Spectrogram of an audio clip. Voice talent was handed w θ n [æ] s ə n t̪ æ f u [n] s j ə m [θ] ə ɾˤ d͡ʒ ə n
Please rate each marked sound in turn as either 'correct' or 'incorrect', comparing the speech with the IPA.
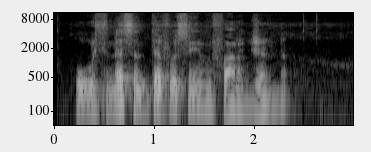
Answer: correct, incorrect: none, incorrect: f

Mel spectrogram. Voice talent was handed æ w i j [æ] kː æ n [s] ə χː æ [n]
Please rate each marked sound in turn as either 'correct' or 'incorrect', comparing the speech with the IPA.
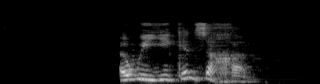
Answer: incorrect: i, correct, incorrect: m

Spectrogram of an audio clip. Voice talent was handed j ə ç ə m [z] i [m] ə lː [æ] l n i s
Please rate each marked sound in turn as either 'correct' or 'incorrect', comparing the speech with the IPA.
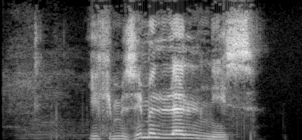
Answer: correct, correct, correct

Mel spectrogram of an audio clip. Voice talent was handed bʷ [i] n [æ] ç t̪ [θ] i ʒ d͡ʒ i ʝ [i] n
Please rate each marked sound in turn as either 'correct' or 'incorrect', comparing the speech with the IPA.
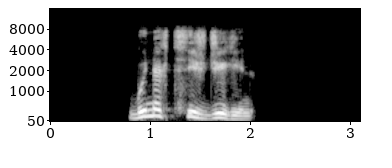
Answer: correct, correct, correct, correct

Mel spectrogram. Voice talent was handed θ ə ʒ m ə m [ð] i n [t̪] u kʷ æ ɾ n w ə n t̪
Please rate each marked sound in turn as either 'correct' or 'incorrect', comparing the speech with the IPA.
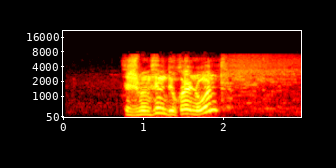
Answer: incorrect: θ, incorrect: d̪

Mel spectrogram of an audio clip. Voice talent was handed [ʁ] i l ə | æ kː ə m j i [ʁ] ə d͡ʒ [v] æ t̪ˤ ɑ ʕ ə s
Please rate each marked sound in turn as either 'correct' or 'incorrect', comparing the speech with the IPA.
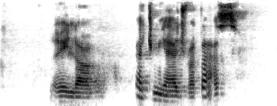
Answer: correct, incorrect: ʕ, correct

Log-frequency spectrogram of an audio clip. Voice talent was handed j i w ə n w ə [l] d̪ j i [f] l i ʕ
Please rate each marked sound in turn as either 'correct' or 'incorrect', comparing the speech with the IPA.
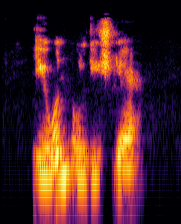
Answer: correct, incorrect: ʃ

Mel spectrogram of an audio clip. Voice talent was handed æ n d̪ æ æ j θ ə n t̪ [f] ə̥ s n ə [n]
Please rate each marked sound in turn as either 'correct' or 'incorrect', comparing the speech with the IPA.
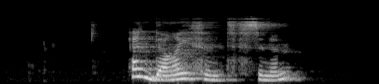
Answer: incorrect: θ, incorrect: m

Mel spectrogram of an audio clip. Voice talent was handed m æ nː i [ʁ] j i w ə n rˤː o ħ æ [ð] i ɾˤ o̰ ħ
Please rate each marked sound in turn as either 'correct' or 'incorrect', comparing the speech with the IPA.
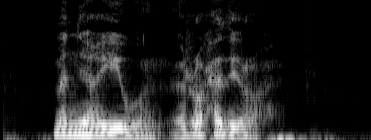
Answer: correct, correct

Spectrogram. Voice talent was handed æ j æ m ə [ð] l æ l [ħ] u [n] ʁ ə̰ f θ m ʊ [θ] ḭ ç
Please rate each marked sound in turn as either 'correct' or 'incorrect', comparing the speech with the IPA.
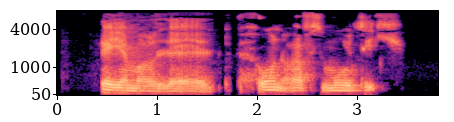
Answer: incorrect: ʁ, correct, correct, correct

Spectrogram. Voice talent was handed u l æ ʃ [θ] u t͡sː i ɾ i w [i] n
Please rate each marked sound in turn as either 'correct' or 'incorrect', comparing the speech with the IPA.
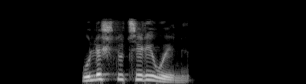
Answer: correct, correct

